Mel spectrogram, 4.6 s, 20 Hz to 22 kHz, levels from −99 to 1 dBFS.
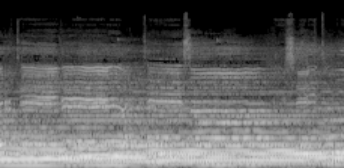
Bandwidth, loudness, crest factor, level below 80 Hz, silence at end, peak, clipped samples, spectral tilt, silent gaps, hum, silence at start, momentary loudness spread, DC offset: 9.2 kHz; -17 LUFS; 12 dB; -48 dBFS; 0 s; -4 dBFS; under 0.1%; -7.5 dB/octave; none; none; 0 s; 2 LU; under 0.1%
